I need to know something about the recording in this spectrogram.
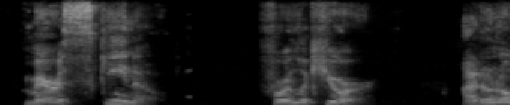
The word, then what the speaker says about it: maraschino: of unique items here this is it's actually pronounced maraschino for liqueur i don't know why but they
